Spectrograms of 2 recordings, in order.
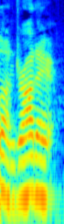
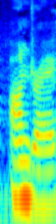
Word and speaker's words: Andrade: He called Andrade Andre. – He called him Andre, yeah.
